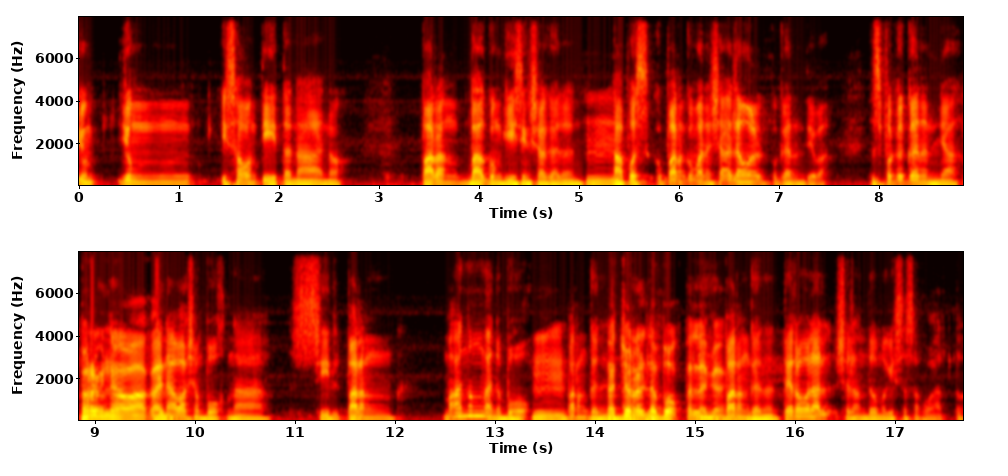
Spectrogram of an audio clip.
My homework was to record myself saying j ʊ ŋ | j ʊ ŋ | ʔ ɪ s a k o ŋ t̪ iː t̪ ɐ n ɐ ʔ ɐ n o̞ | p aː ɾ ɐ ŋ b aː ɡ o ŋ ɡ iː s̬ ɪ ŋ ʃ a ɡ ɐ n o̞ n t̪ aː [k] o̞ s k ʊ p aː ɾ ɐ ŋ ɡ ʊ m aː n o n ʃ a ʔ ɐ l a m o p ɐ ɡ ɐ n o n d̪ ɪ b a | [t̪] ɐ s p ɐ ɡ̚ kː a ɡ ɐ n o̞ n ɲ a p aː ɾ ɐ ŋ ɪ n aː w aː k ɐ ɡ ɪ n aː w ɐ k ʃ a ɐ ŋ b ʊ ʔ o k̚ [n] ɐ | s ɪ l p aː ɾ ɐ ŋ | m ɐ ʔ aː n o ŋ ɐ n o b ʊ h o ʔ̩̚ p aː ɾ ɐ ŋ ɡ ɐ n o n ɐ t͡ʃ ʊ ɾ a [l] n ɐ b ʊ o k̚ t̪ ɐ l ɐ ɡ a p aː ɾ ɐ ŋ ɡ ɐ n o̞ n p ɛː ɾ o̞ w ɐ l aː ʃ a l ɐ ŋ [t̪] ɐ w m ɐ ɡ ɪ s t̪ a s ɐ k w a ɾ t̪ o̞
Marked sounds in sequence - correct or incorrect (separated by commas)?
incorrect, correct, correct, correct, incorrect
